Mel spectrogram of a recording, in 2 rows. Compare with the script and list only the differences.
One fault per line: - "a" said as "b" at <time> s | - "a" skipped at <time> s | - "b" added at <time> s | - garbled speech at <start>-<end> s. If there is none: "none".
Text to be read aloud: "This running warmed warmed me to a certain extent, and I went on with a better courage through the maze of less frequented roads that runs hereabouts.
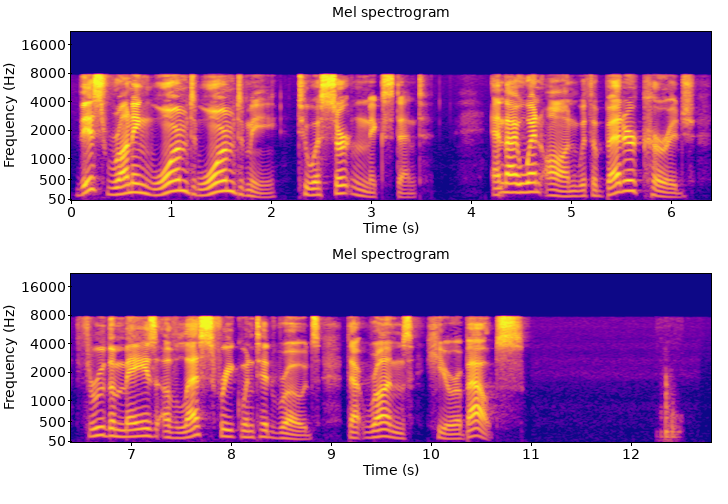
none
